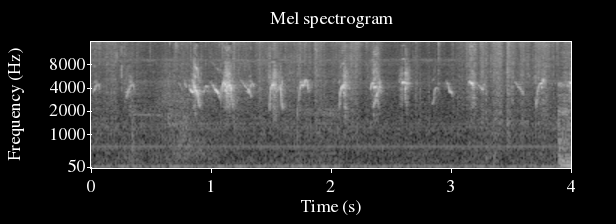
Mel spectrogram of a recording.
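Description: Newly hatched chicken chicks peeping: a quick run of short, high cheeps, several a second.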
